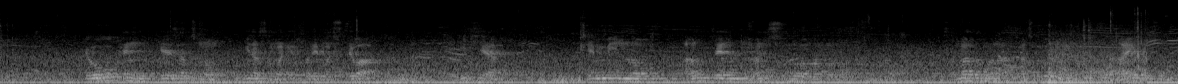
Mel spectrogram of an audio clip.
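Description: An elderly man speaks calmly through a loudspeaker, echoing outdoors.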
